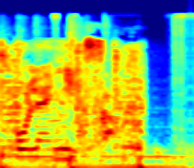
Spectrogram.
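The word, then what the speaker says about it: паляниця: для определения свой-чужой стала простой для каждого украинца поляница его жители из-за поребрика произносят трудом даже те кто обязан владеть отменной дикцией украинский звучит поляница а сумерками украинские бойцы переходят на украинский в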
